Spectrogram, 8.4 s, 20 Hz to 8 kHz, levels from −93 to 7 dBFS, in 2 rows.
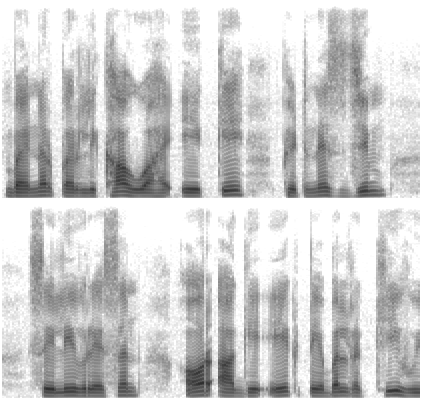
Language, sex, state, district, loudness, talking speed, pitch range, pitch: Hindi, male, Uttar Pradesh, Lucknow, -22 LUFS, 115 wpm, 130-155 Hz, 135 Hz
